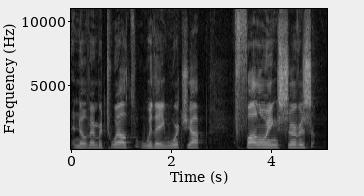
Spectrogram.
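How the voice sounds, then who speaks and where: A man's very slow speech, high in pitch, with fairly even intonation. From New England. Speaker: church announcer. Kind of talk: church announcements. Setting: church.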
